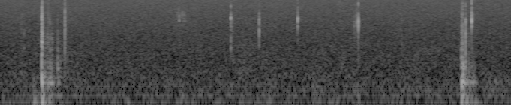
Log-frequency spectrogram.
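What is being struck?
Soap flower cut with a knife blade.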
